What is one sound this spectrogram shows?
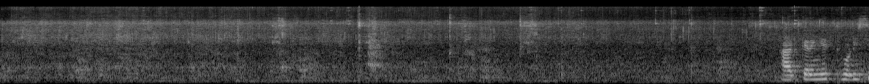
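A metal spatula stirs and scrapes against an iron wok.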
